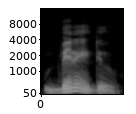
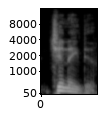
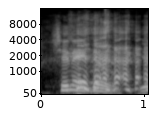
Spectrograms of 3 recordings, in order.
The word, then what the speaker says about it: Chinedu: Well, in Africa, you're Benedu. Chinedu. Chinedu. You know, I said it wrong.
